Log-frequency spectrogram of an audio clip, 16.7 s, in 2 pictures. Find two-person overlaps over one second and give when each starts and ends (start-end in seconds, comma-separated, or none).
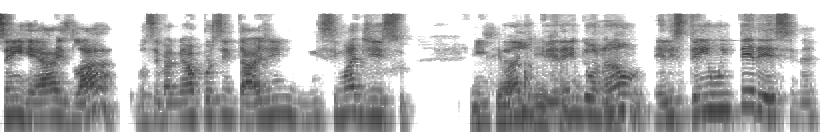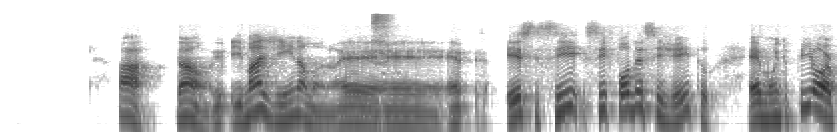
4.7-6.2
